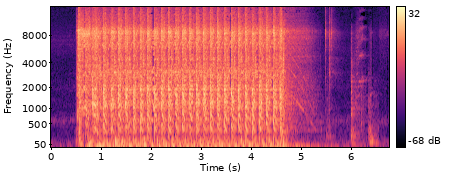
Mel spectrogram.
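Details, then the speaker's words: 2001 VW Golf ALH TDI after injection pump head plug seal replacement: fast, even cranking about 3.5 beats per second for four seconds without firing; pump lost prime. "all right so now what we need to do is crack these injector lines and bleed the air out of the system while we turn it over as soon as we see fuel coming out we'll close these lines it should fire up"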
